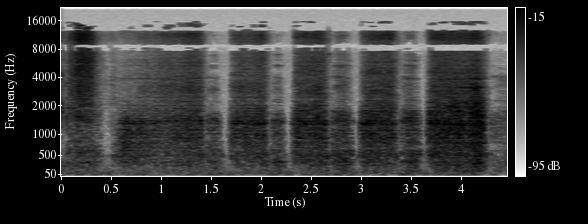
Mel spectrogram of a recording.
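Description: A person blowing air onto wet acrylic paint to push it across a canvas in a Dutch pour. There are about six short, breathy puffs, each followed by a quick breath in.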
